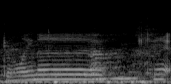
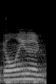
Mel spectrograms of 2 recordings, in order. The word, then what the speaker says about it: Galena: cute do y'all have any magnets with specifically Galina or am I saying it right Galina Galina Galina Galina we've got the best we've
